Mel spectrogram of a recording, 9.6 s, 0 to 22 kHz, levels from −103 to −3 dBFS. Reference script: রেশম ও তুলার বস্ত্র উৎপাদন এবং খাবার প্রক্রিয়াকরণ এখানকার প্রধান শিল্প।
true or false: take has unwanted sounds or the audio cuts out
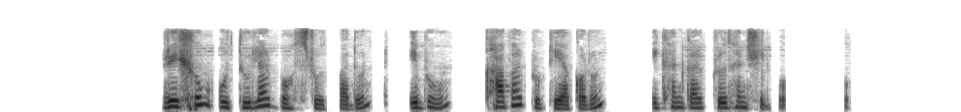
false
